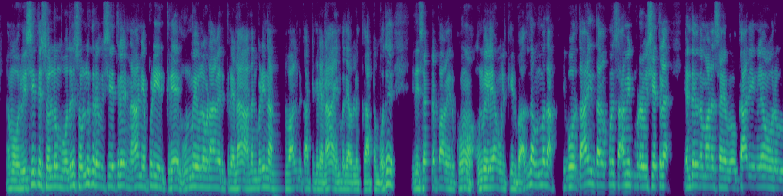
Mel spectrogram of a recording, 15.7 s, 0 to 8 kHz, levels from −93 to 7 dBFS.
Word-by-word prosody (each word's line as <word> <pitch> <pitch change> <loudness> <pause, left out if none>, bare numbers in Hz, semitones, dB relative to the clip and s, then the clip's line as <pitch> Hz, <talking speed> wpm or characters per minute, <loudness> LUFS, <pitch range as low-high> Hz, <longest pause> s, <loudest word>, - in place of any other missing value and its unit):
நம்ம 125 +1 0
ஒரு 125 - 0
விஷயத்தை 180 +5 +1
சொல்லும்போது, 145 -1 +1
சொல்லுகிற 175 +3 +2
விஷயத்திலே 160 +3 +1 0.2
நான் 155 +1 +1
எப்படி 160 +1 0
இருக்கிறேன்? 135 -2 0
உண்மையுள்ளவனாக 140 -2 +1
இருக்கிறேனா? 125 +1 0
அதன்படி 130 +3 -2
நான் 120 -2 -1 0.3
வாழ்ந்து 130 +2 -2
காட்டுகிறேனா? 120 -1 0
என்பதை 115 0 -1
அவர்களுக்கு 110 0 -3
காட்டும்போது, 110 - 0 0.5
இது 120 - 0
சிறப்பாக 135 0 0
இருக்கும். 130 +3 -1 0.2
உண்மையிலயே 140 +2 +3
அவுங்களுக்கு 125 -3 -6
ஈடுபா 110 - +2
அதுதான் 175 +1 +1
உண்மதான். 175 0 0 0.2
இப்ப 150 +3 0
ஒரு - - -10
தாயும் 185 +1 0
தகப்பனும் 170 +1 -2
சாமி 175 0 +1
கும்பிடுற 155 -2 +1
விஷயத்துல 160 0 +2 0.4
எந்த 145 +4 +1
விதமான 155 -1 0
செ 145 - +1 0.4
காரியங்களையும் 150 0 0
ஒரு 140 -1 -3
145 Hz, 145 wpm, -23 LUFS, 125-160 Hz, 0.5 s, உண்மையிலயே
